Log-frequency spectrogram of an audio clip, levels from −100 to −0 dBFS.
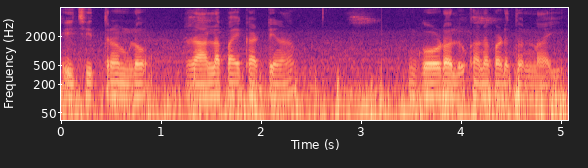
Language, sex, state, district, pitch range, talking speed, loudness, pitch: Telugu, male, Telangana, Mahabubabad, 100-110 Hz, 70 wpm, -18 LUFS, 105 Hz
